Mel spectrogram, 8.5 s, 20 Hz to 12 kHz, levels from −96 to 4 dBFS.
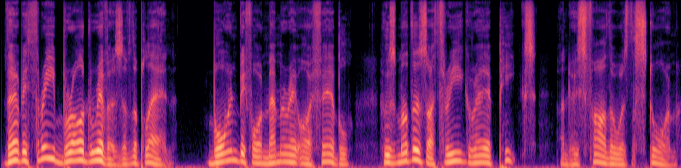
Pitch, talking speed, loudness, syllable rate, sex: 140 Hz, 175 wpm, -18 LUFS, 5.0 syllables/s, male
